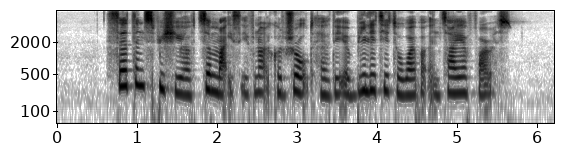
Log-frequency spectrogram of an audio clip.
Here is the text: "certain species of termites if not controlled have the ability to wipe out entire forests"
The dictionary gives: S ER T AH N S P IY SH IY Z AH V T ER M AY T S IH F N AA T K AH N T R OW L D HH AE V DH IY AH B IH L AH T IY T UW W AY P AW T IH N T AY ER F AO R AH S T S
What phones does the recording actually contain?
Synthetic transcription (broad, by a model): S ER T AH N S P IY SH IY AH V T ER M AY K S IH F N AA T K AH N T R OW L D HH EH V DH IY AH B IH L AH T IY T UW W AY P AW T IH N T AY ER F AO R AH S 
